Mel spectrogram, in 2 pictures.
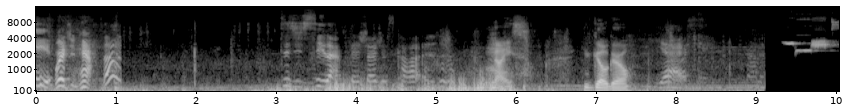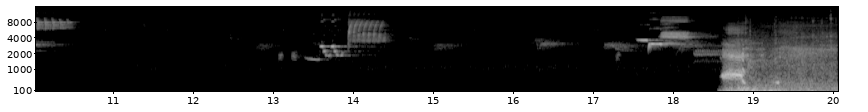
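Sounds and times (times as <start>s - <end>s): small birds chirping: 8.0s - 10.6s, 12.4s - 18.6s.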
